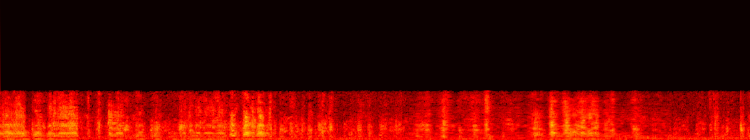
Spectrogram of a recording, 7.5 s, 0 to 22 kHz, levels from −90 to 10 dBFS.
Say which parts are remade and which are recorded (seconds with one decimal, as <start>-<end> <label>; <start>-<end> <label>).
0.0-4.1 recorded; 4.1-6.7 remade; 6.7-7.5 recorded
